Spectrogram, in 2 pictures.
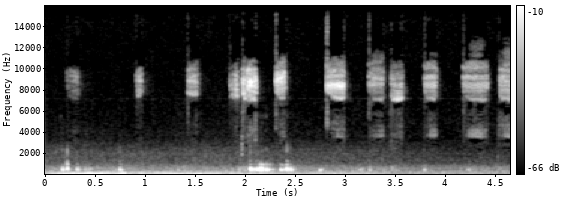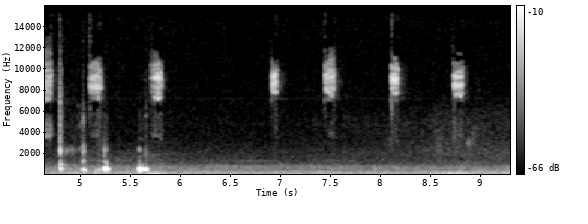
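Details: Baby junco, the first young seen at a balcony bird feeder, begging while a wild male junco feeds it: short, very high, thin notes in rapid irregular bursts, with soft ticking and pecking sounds and low hum at the start.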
